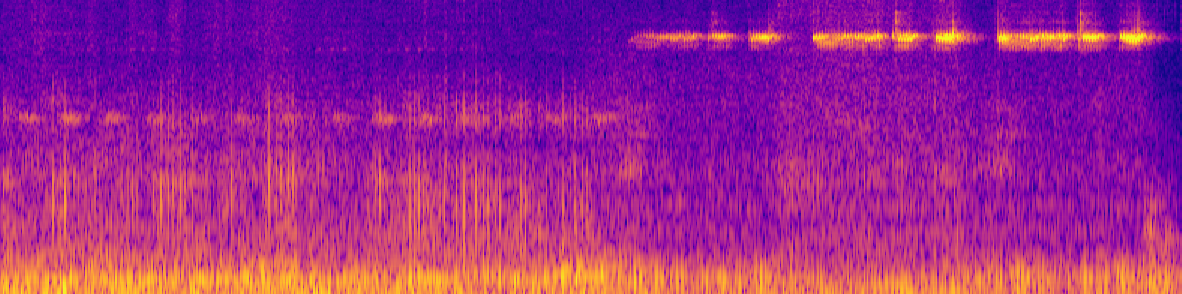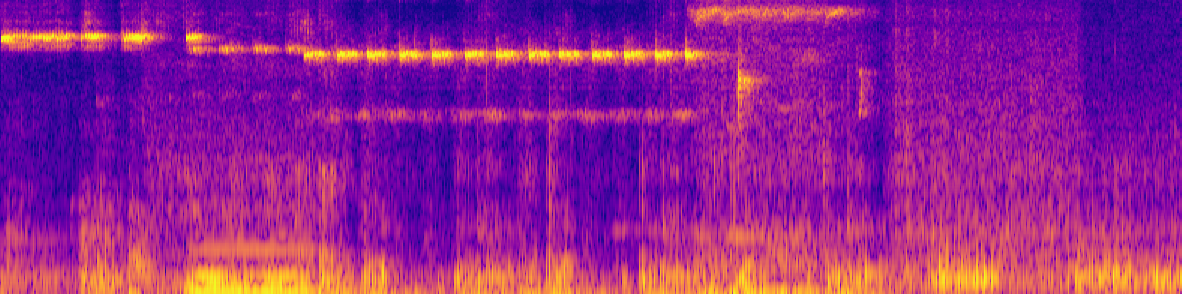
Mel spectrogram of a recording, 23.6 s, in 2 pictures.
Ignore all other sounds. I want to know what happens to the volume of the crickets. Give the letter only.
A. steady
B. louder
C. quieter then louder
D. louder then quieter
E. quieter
B.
